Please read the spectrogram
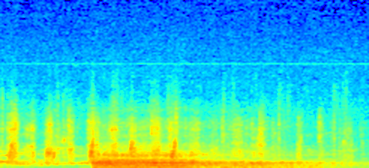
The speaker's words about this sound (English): Listen to the pigs. Wonder what they're so excited about. Probably the storm.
